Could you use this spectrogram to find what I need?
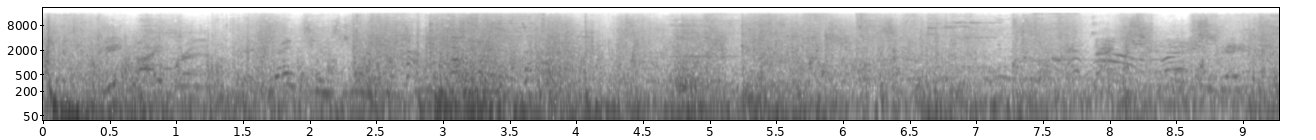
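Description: Magic blasts and clashing weapons crackle rapidly in a video game battle.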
